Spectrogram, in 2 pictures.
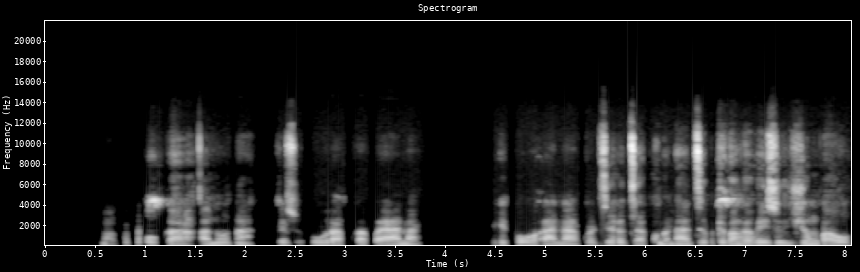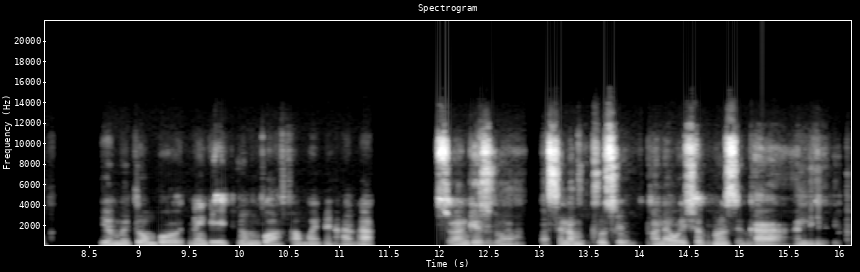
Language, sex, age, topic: Ndau, male, 50+, health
